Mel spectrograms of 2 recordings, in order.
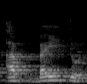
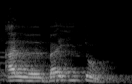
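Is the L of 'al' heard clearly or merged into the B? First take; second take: merged; clear. First: The L merges into a doubled B sound. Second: The L is pronounced clearly before the B. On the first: The speaker calls it wrong. "bukan ab-baitu" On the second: The speaker calls it right. "tapi al-baitu"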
